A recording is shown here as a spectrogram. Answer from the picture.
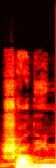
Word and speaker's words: স্বাধীন: পরবর্তী নিয়মে আমরা জেনেছিলাম শব্দের প্রথম বর্ণে বফলা যুক্ত থাকলে সেই বফলার উচ্চারণ হয় না তাই স্বাধীন স্বদেশ জ্বালা তক বফলা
